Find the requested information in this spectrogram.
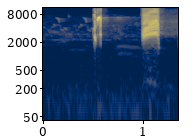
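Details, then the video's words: Black francolin: a short doubled opening note, then loud rasping buzzy bursts starting the call series, sharp and high with nothing else audible. "کالا تیتر کی مکس آوازیں کالا تیتر کی بولیاں"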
